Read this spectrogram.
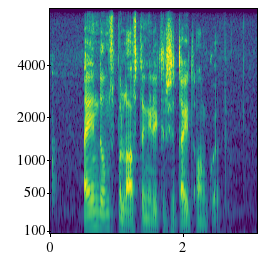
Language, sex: Afrikaans, male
